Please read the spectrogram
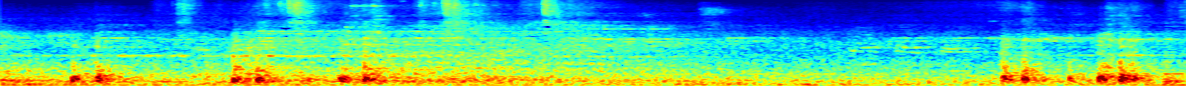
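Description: Trinity Railway Express bilevel passenger cars rolling slowly past, a steady rumble with the wheels clicking over rail joints, a few scattered clicks and then a louder cluster near the end.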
